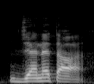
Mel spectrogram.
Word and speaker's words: जनता: करते हैं जनता जनता लेकिन इसका शुद्ध उच्चारण है जनता यहां पर न में जो अ स्वर है उसको हम छोड़ देते हैं जिसे हमें नहीं छोड़ना चाहिए और पूरा बोलना चाहिए जनता ऐसे ही आकाशवाणी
